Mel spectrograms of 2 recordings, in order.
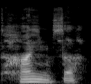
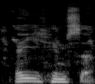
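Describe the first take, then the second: First: The syllable 'him' is said like 'high'. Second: The syllable 'him' is said with a short i. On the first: The speaker calls it wrong. "Not not Haimsa" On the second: The speaker calls it right. "Him, him"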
